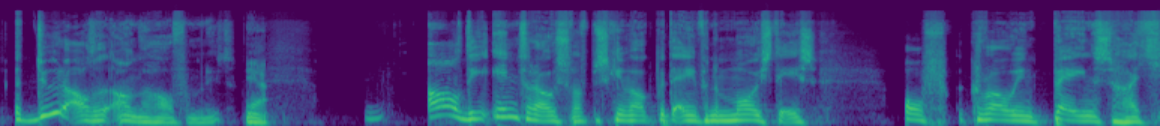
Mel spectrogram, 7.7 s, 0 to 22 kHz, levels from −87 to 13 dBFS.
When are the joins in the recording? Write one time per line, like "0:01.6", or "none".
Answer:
0:01.6
0:03.8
